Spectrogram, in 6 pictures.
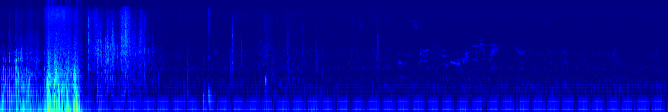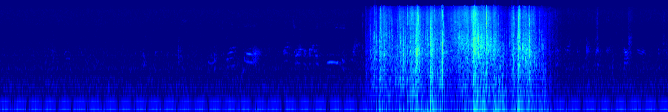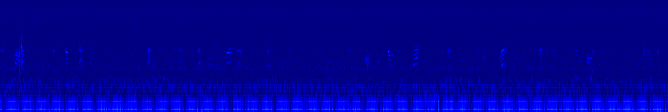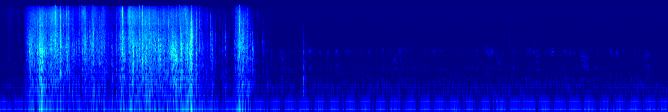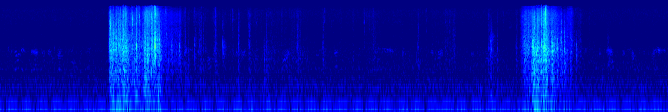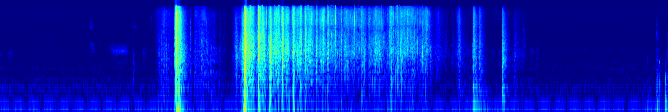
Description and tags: newspaper rustling
various sounds of a newspaper being rustled, then crumpled up and thrown at the end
